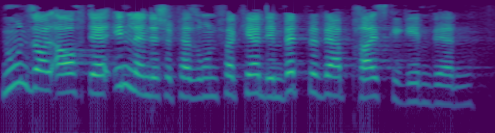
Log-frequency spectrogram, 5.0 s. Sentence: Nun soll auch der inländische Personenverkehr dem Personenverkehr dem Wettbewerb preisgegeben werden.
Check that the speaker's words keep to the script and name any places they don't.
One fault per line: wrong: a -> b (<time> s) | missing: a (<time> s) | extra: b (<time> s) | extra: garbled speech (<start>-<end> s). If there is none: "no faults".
missing: Personenverkehr dem (2.9 s)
